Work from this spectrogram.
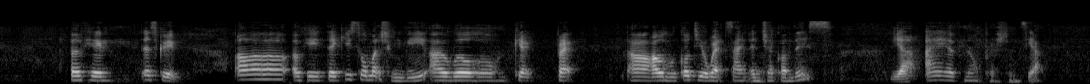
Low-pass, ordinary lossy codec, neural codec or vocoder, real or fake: none; none; codec, 16 kHz, 2 kbps, X-Codec, HuBERT features, trained on LibriSpeech; fake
